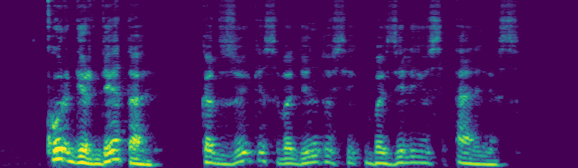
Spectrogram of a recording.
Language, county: Lithuanian, Šiauliai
